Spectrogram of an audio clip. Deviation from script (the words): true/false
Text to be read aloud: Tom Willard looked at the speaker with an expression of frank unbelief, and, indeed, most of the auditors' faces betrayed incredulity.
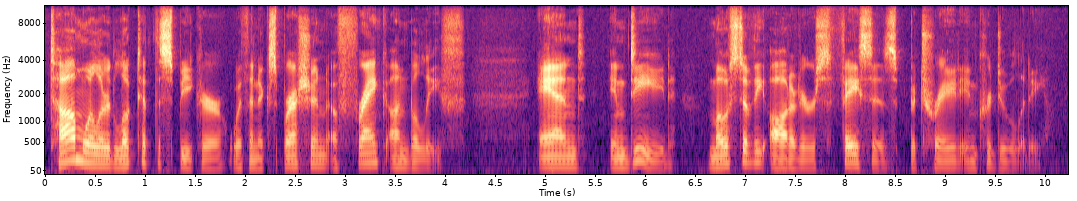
false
